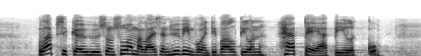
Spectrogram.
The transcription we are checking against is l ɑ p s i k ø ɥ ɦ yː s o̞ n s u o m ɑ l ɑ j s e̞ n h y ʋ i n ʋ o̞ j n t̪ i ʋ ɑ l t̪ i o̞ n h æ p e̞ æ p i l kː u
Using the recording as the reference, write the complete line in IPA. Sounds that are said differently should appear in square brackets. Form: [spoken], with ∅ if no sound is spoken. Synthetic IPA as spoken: l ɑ p s i k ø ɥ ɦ yː s o̞ n s u o m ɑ l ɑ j s e̞ n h y ʋ i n ʋ o̞ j n t̪ i ʋ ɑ l t̪ i o̞ n h æ p e̞ æ p i l kː u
